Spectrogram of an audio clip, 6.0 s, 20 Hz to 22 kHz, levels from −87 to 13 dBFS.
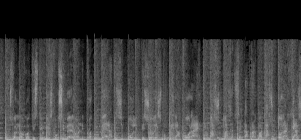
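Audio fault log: No fault is heard anywhere in this audio.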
